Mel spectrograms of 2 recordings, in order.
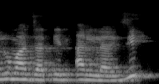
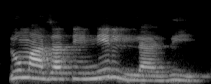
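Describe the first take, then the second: First: The two words are said separately, without linking. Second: The words are joined with an inserted ni sound. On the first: "yang awalnya" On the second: "makanya dibaca"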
